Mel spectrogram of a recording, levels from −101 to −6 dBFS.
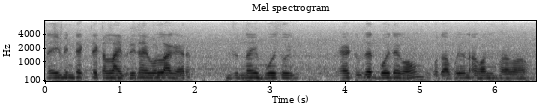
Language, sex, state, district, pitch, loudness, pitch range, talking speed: Chakma, male, Tripura, West Tripura, 115 Hz, -19 LUFS, 110-115 Hz, 200 wpm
